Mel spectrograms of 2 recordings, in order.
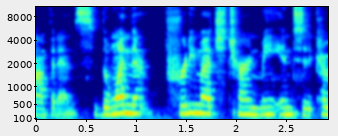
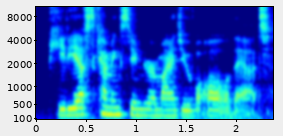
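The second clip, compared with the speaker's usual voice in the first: plain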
